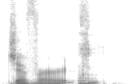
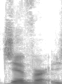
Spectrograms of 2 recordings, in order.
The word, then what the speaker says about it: Javert: It's Javert. Probably not how you say it. – John. – It's Javert. J-A-V-E-R-T.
